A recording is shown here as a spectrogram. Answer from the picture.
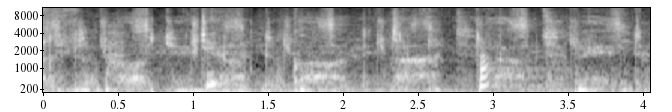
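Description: Whispered, breathy vocal sounds into a microphone in short puffs with a few brief pitch slides, over a steady low hum.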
